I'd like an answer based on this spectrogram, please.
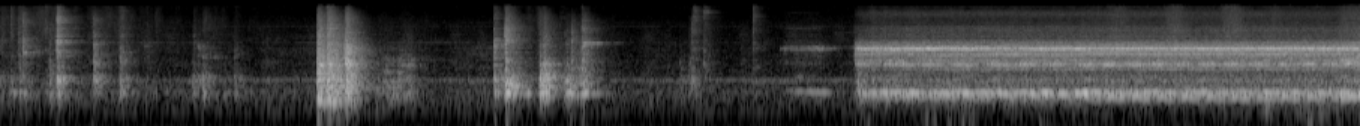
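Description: Thermomix lid being knocked and clicked into place on the mixing bowl, then about two-thirds in the motor starts and runs with a steady whine, turning the butterfly whisk to cream butter and sugar.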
